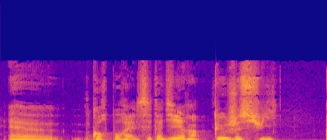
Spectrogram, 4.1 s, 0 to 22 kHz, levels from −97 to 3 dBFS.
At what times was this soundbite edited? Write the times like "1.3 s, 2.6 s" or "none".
1.1 s, 2.6 s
